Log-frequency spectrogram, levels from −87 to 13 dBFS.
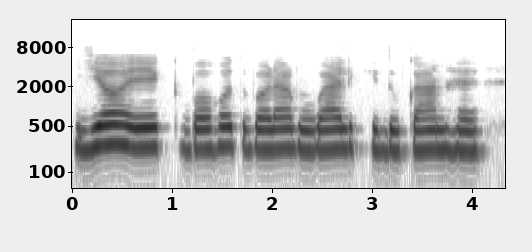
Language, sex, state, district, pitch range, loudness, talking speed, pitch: Hindi, female, Jharkhand, Palamu, 220-235 Hz, -17 LUFS, 110 wpm, 225 Hz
